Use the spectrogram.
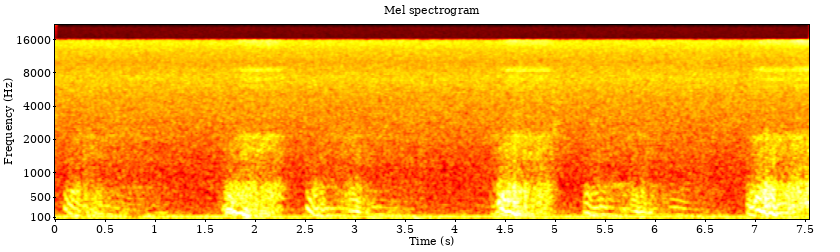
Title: ASMR Baby Deep Sleep - Snoring #asmr #cutebaby #sleep #babysleep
